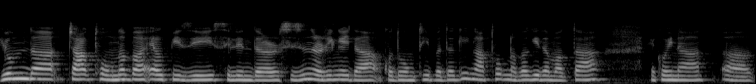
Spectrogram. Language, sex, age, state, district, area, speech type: Manipuri, female, 30-45, Manipur, Imphal West, urban, spontaneous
